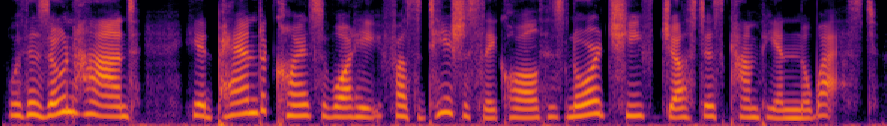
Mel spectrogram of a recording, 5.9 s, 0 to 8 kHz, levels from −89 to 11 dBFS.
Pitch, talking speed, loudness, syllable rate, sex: 245 Hz, 215 wpm, -17 LUFS, 5.3 syllables/s, female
